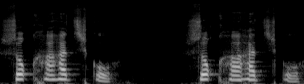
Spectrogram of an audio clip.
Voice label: "sokhv hvcko", Muscogee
